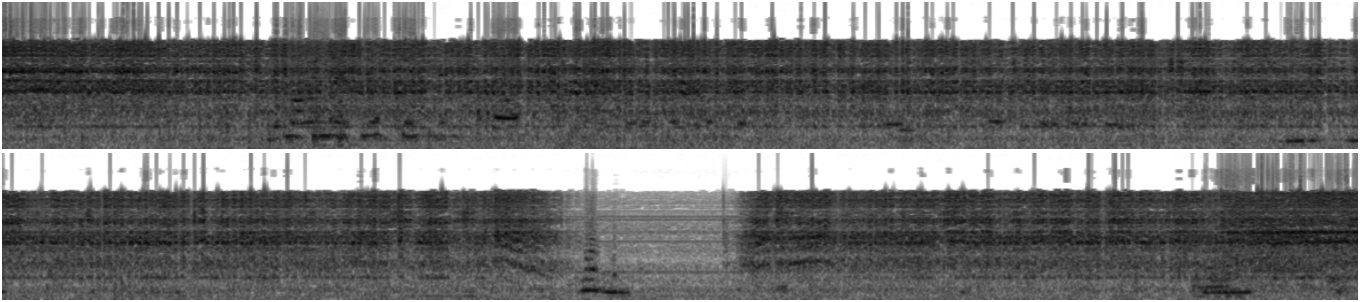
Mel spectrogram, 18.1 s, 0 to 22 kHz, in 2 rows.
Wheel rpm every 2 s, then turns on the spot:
160, 160, 160, 160, 160, 160, 40, 140, 160.
none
